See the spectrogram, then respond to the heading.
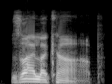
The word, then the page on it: xylocarp: British English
